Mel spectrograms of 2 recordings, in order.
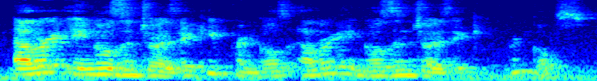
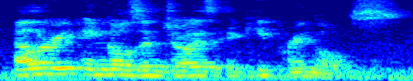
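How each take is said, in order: First: Quick timed run; fast. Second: Careful practice read; slow trial read. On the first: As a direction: rattle it off fast. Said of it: "I will also do Adele's two times". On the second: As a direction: say it out loud slowly. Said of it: "try it out loud first". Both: Shown as a demonstration.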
